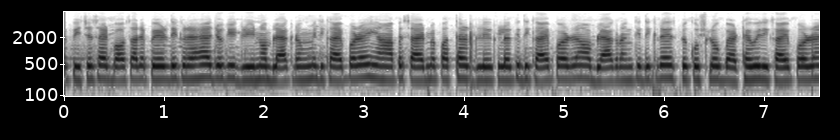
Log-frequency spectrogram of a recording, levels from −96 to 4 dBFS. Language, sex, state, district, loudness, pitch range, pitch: Hindi, female, Goa, North and South Goa, -12 LUFS, 220-230 Hz, 225 Hz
